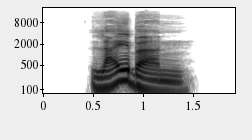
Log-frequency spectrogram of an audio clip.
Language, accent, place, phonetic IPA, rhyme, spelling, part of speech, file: German, Germany, Berlin, [ˈlaɪ̯bɐn], -aɪ̯bɐn, Leibern, noun, De-Leibern.ogg
- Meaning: dative plural of Leib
